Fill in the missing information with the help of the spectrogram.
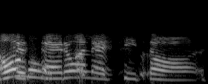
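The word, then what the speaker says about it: De Cero al Éxito: Well, it's de Cero el Exito, Secretos de Maestros Empresarios.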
